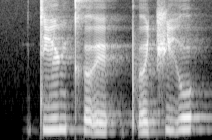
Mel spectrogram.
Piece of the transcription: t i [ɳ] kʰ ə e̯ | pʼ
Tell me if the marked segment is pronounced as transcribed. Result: yes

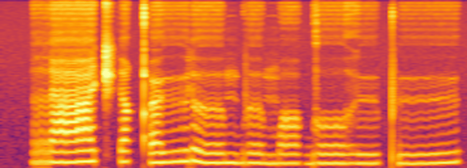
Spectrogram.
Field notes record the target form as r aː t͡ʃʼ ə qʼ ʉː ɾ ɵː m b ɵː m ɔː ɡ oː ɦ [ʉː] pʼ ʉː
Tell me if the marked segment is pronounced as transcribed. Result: yes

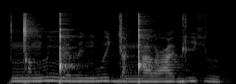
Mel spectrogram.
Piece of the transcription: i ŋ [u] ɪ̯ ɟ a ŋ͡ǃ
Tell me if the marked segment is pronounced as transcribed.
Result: yes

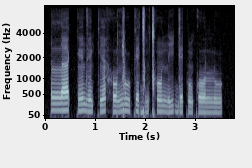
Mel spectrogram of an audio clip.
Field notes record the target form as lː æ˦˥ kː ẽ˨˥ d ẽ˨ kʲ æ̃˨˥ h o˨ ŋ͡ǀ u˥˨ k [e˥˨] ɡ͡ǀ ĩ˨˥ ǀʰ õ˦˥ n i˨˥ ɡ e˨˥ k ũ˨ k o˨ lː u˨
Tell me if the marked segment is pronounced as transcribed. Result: yes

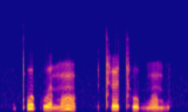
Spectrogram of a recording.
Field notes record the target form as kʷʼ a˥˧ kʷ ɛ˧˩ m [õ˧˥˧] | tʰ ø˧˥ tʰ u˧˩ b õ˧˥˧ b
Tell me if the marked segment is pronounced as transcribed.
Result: yes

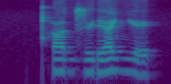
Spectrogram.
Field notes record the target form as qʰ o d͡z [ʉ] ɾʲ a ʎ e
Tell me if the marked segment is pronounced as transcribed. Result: yes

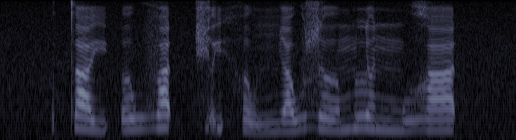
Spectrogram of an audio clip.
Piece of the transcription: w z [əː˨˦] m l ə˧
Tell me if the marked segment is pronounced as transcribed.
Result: yes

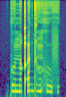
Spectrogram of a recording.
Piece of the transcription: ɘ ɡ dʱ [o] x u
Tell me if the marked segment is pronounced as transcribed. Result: no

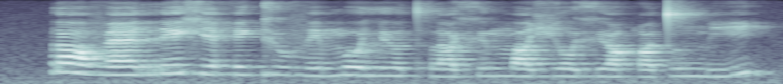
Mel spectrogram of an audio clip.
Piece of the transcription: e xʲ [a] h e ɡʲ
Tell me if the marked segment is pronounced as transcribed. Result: no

